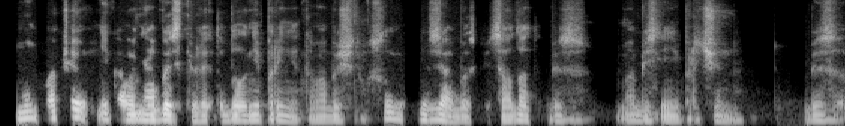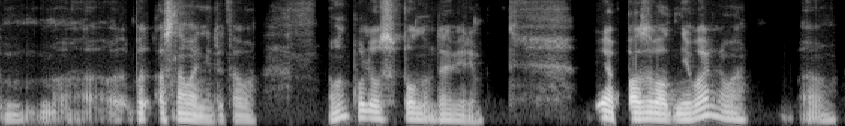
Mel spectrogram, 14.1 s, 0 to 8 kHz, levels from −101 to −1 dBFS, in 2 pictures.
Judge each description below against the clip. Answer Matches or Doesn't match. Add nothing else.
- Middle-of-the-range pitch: Doesn't match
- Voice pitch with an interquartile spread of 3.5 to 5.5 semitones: Matches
